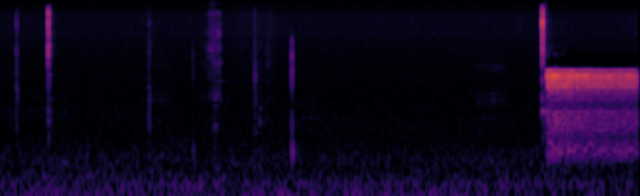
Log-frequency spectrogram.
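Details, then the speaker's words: Solar charger near ham radio rig antennas for POTA setup: quiet receiver with faint clicks jumps to loud steady hissing buzz, full-scale noise; radio interference from the solar charger. "Solar would be screwing this rig up big time because the antennas are near the back of them. Look what solar does. Full scale noise."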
